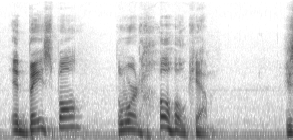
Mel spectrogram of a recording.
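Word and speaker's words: Hohokam: I broadcast games there for a long time, and it was ho-ho-cam.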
